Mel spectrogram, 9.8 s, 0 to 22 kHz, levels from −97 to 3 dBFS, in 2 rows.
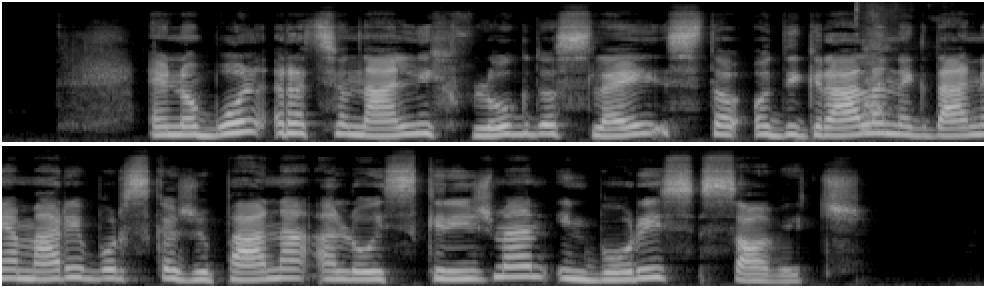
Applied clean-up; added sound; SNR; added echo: classical method log-MMSE.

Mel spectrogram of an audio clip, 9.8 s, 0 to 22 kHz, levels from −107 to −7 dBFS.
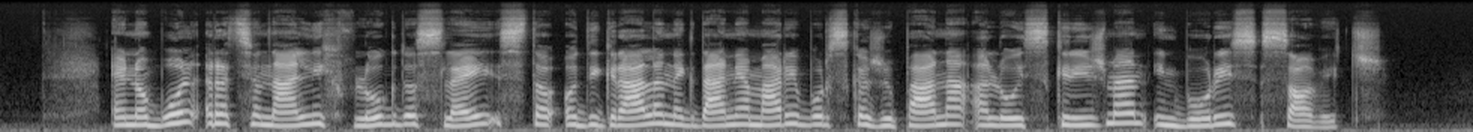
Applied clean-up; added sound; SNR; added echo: none; none; none; none.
